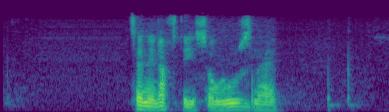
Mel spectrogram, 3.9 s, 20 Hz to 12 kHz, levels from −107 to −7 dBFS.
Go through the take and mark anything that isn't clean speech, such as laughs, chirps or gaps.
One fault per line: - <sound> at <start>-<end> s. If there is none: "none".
none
